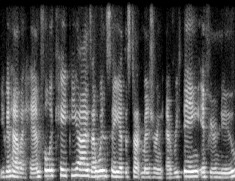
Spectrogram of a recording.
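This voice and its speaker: In a plain, everyday voice of medium pitch, a woman with an American accent speaks at a fairly quick pace with fairly even intonation. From New York. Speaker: business speaker. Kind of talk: presentation.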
